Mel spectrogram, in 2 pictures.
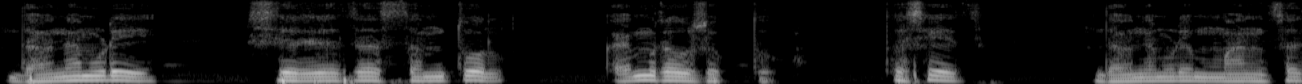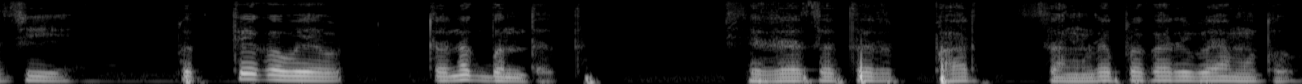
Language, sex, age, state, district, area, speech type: Marathi, male, 45-60, Maharashtra, Yavatmal, rural, spontaneous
